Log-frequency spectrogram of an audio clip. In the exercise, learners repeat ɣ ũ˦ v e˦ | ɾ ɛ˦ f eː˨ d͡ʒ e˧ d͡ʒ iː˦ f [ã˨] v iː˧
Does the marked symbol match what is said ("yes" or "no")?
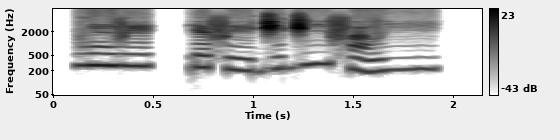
yes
